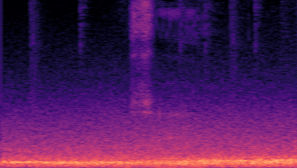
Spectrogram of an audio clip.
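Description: A steady, unbroken low rushing drone: the ambient soundscape of the Apple Vision Pro's immersive Moon environment.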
